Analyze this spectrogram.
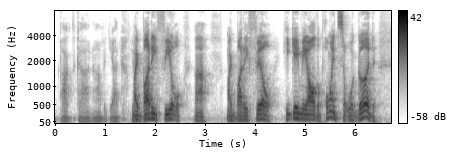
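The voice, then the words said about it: Put-on Boston accent. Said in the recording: “I got to get my Boston accent here.”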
